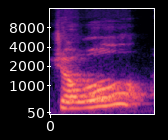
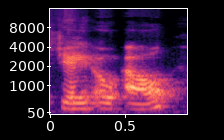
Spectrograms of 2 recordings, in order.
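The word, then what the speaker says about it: Jól: So yeah, because Yule for them was Joel. I'm not sure if that's exactly how to say it. It's Jol.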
